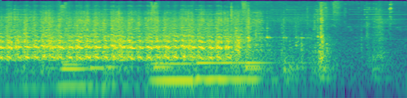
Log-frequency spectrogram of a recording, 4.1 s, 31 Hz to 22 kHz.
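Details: 1982 GMC C10 square body sitting 25 years, fitted with a homemade propane engine setup: the starter churns at about four beats a second but it never catches; cranks but won't start, possibly not enough propane, cause unconfirmed.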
